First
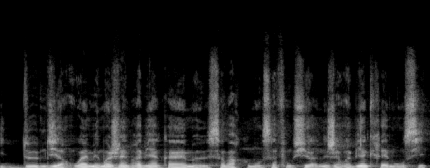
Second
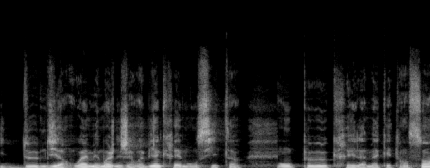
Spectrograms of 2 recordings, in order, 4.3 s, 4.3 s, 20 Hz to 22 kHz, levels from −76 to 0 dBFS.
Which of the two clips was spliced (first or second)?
second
